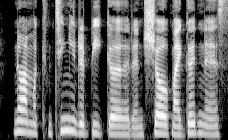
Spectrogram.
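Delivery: ordinary delivery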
